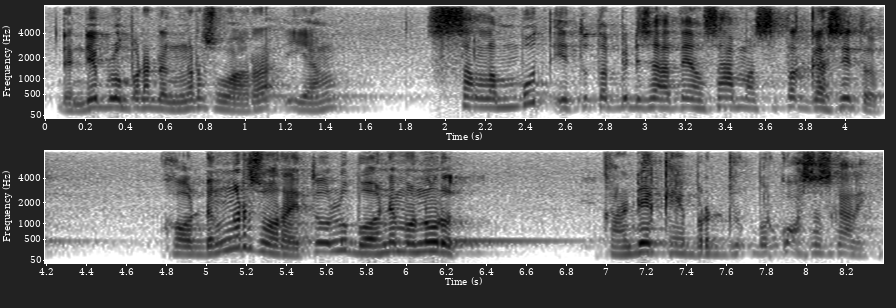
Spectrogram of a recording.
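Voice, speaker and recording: A man's voice: high-pitched, fast talker, a little hiss or hum. A man preaching a sermon as pastor, telling stories casually and acting out the voices of the people in them. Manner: chatty and animated, acts out quoted voices. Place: church service in a hotel ballroom.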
